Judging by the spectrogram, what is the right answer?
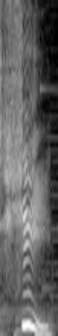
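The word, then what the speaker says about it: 四: but the explanation lies in Japanese the number 4 can be pronounced Shi oh right its death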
